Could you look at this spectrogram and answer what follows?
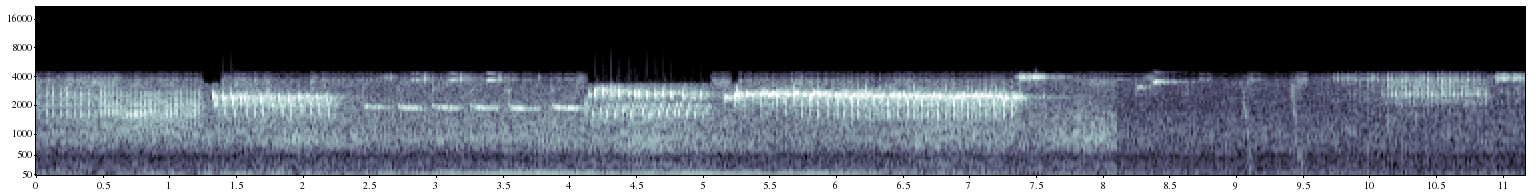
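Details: Canary singing on a training recording, moving through dense buzzy rolls, a run of short evenly spaced whistled notes, a loud rattling trill, then softer scattered notes and a final roll.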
